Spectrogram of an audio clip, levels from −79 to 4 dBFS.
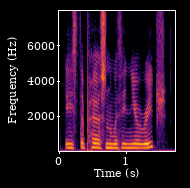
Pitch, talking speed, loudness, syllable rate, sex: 220 Hz, 205 wpm, -14 LUFS, 5.4 syllables/s, female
